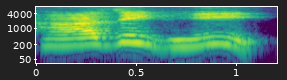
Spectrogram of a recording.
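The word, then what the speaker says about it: هذه: اٹ از pronounced حاضی ہی، اس کو حاضی پڑھتے ہیں. بٹ دا الف از omitted in writing.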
